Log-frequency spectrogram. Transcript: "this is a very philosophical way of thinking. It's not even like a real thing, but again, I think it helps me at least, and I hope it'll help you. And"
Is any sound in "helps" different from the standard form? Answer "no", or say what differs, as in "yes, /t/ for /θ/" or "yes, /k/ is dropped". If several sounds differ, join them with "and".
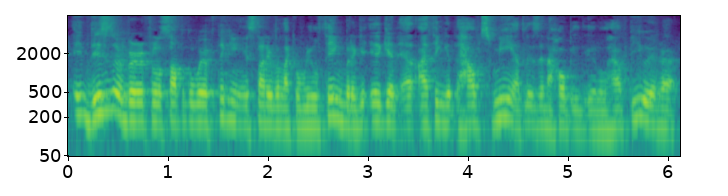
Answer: no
